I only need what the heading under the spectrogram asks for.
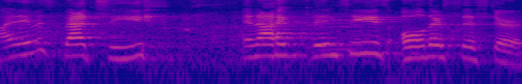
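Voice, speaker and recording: Here is a woman with a high pitch. Audible room echo and noticeable background noise surround her voice. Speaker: bride's sister giving wedding speech. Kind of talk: wedding toast speech. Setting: wedding reception hall.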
